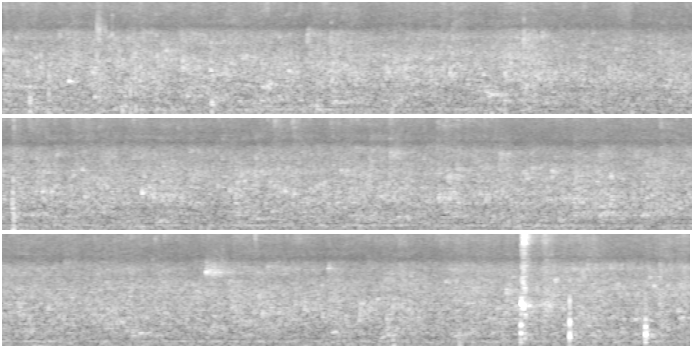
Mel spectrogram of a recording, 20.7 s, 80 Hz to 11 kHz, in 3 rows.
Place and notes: Aarau, center, night, Schweiz - nacht3
One is looking for cigarettes, the walker comes home...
